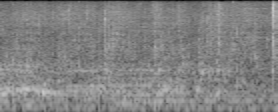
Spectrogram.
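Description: A fish splashes in the water nearby.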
